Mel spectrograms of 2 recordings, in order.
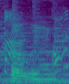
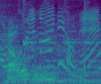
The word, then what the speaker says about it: Kowloon: Okay, so it is supposed to be pronounced Kowloon, not Kowloon. Why is that W there? Alright, so I will probably get to do the side quests.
